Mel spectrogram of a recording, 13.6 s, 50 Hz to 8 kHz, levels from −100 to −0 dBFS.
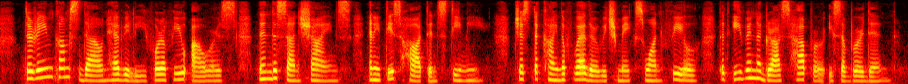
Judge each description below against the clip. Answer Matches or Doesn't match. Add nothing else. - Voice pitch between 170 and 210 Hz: Matches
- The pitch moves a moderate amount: Matches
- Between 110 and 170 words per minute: Matches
